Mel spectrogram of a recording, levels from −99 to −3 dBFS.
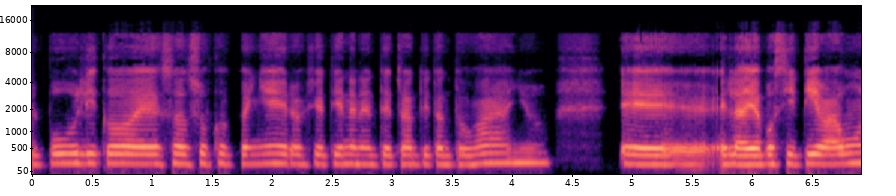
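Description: A recording of speech with no technical fault to be heard anywhere in the signal.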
